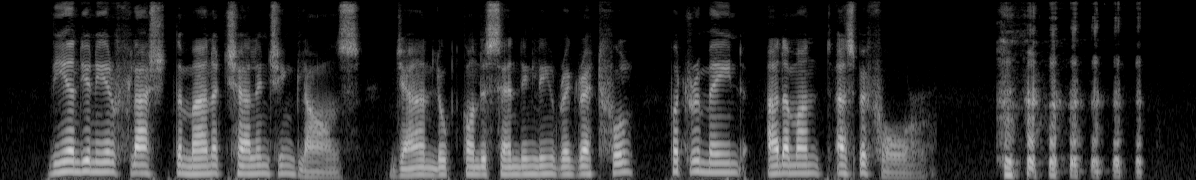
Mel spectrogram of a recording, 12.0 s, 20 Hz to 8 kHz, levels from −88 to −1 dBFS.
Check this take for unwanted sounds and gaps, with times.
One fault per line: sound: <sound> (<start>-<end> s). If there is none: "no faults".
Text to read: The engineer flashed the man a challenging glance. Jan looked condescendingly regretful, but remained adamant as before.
sound: laugh (10.0-11.5 s)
